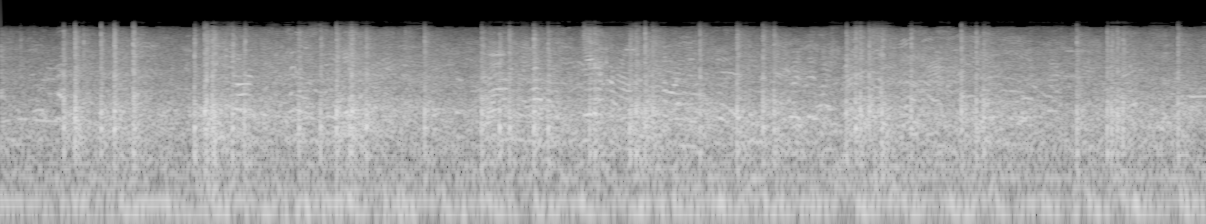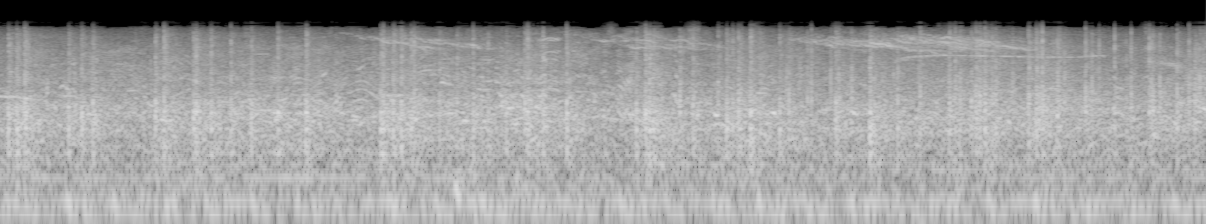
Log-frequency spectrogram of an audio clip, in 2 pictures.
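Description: Fireworks burst and crackle overhead outdoors.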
